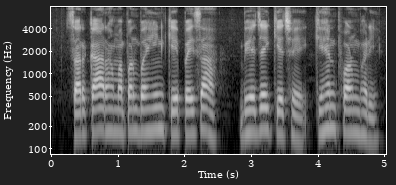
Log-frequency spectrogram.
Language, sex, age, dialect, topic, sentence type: Maithili, male, 46-50, Southern/Standard, banking, question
